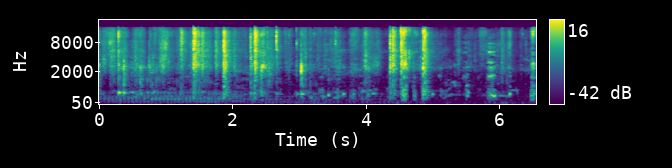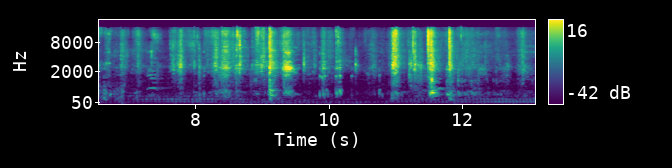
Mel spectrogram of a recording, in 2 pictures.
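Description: Sharp claps and slaps ring out repeatedly.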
